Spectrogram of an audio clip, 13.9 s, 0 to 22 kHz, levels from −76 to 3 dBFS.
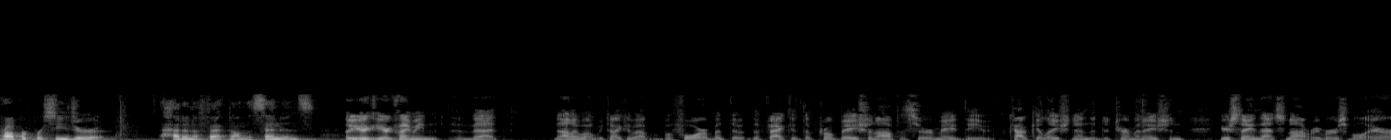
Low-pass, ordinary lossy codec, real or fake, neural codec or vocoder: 7.2 kHz; MP3, 32 kbps; real; none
